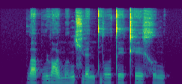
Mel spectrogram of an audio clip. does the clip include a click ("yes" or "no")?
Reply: no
